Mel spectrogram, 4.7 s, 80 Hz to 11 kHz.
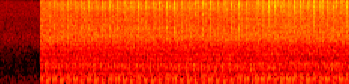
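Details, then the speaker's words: Honda CG 125 single-cylinder that had loud top-end tapping worsening with revs from wear, after the repair: even steady idle beat with no tapping; normal idle. "Aí galera, como vocês podem ver, ó, acabou o barulho, né?"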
